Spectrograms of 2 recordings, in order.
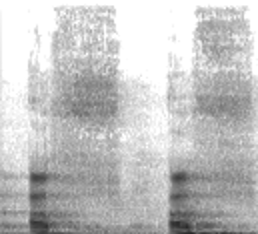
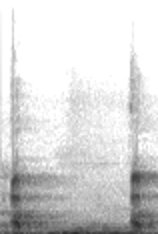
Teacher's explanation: tapi Fa kalau disukunin itu sama ada udara AF AF Karena makhrajnya itu adalah gigi seri atas bertemu dengan bibir bawah yang senantiasa basah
